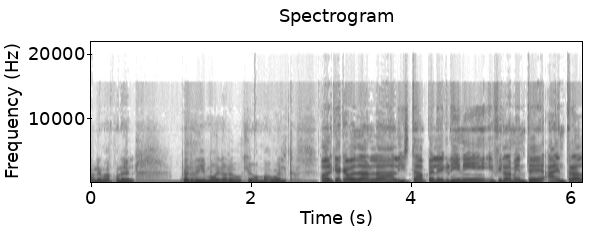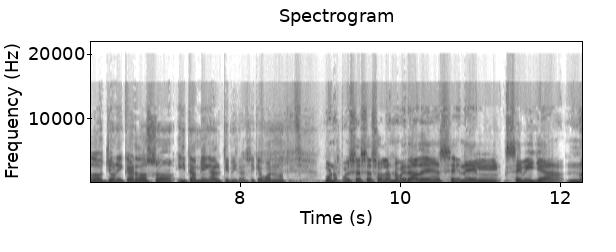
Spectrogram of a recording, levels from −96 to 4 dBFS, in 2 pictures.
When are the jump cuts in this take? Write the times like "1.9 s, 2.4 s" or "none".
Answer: none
